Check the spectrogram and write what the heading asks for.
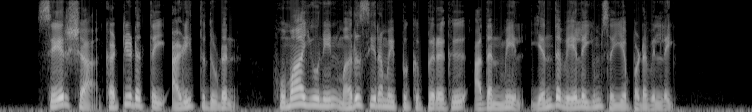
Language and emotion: Tamil, neutral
